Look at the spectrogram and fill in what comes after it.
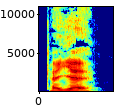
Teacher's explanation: R is not pronounced in words ending in IER, like Cahier.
